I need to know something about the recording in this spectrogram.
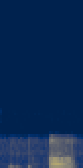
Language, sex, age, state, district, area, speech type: Gujarati, male, 30-45, Gujarat, Ahmedabad, urban, conversation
